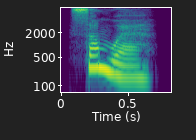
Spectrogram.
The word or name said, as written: SQUARE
